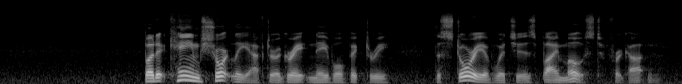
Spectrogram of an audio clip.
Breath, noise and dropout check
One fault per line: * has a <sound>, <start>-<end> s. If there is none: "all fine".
all fine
